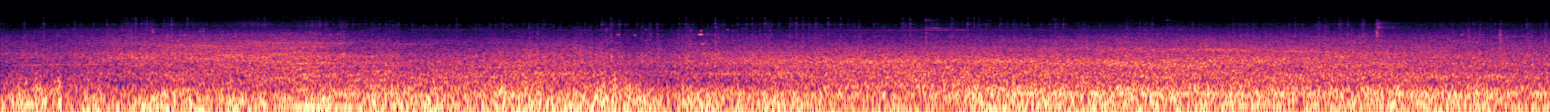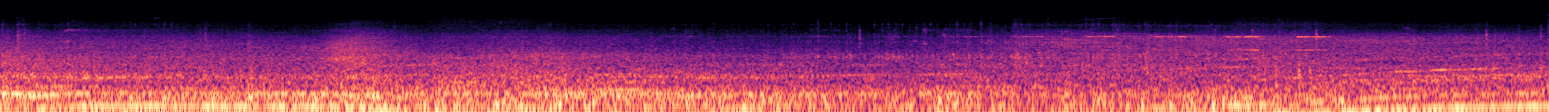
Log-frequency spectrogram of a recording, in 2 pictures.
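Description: Steady wind rush over the microphone and road and traffic noise while riding an e-bike along a city street, with vehicles passing close by. There is a short louder swish about two-thirds of the way through and a faint run of high beeps near the end.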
